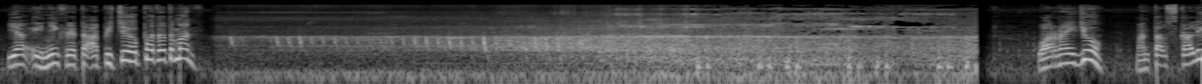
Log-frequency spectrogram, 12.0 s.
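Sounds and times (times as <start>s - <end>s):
high-speed train passing: 2.1s - 9.8s
rapid clicking: 2.2s - 6.1s
high squealing tones: 2.2s - 9.8s.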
